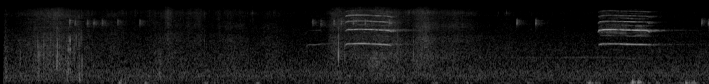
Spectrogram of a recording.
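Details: Young long-eared owl begging for food while its begging siblings call around the terrain: two drawn-out, high, squeaky screeches about three seconds apart, with fainter distant squeaks from the siblings in between.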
